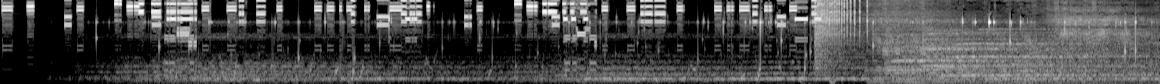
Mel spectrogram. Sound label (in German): raumsound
